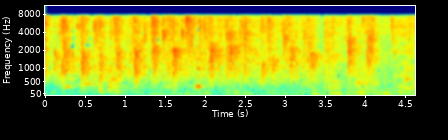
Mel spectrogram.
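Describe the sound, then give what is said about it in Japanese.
A crowd at a wedding reception claps steadily in a dense, continuous patter of applause, welcoming a guest forward to give a speech. It carries on for several seconds at a moderate level, with a few voices murmuring underneath. “拍手を迎えください。”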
